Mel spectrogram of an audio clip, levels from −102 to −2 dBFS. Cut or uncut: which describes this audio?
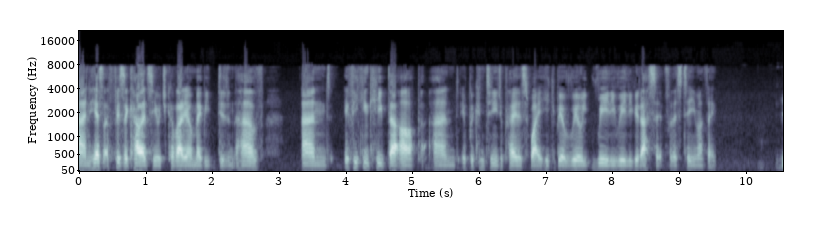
uncut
